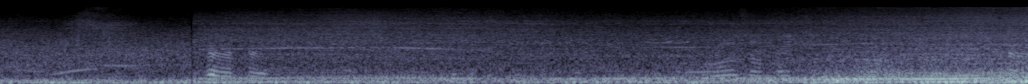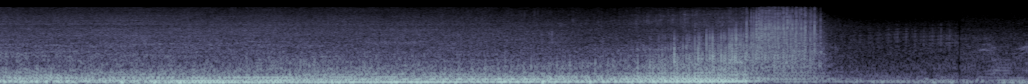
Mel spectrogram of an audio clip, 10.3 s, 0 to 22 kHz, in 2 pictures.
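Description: A V8 muscle car accelerates hard past.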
